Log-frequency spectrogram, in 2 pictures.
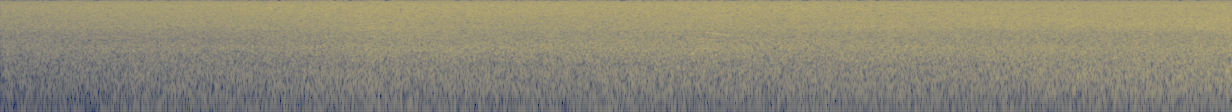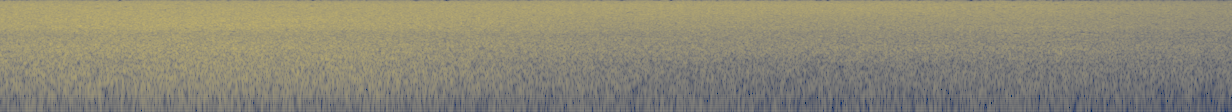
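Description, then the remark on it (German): A steady wash of ocean surf with no voices, a broad hiss of water that slowly swells louder toward the middle and eases back down, like a single wave rolling in and retreating. “Stell dir vor, wie du an deinem Lieblingsplatz am Meer sitzt.”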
